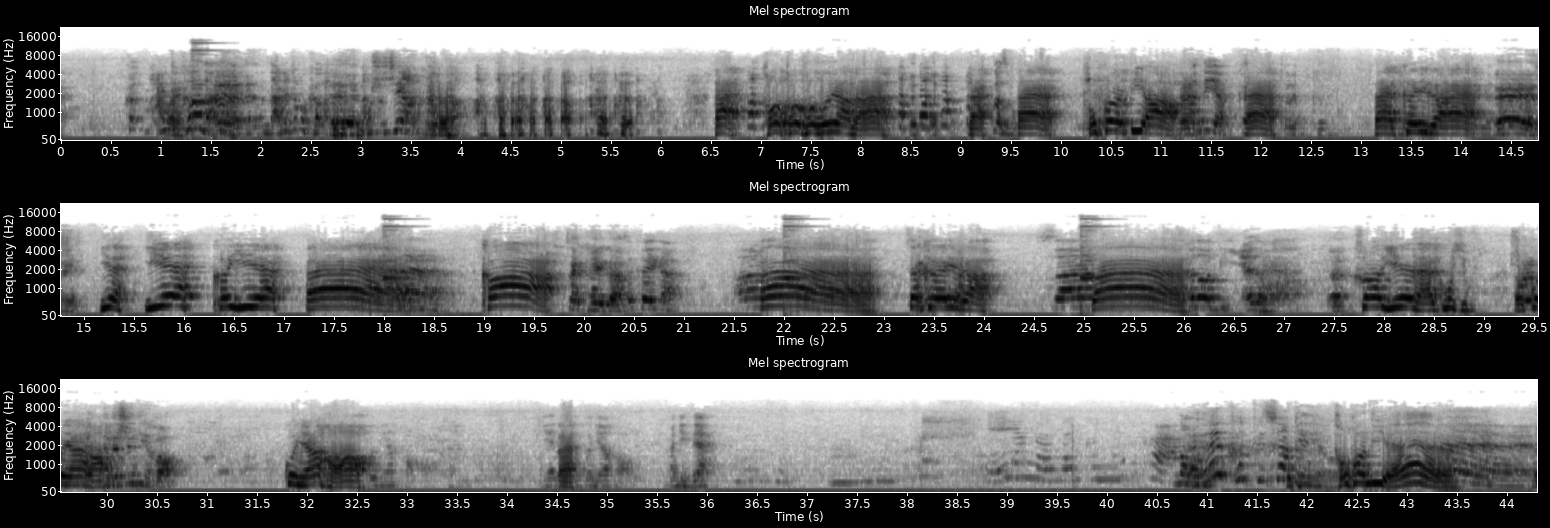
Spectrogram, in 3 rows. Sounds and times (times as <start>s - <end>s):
Child speech, kid speaking: 36.3s - 41.6s.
